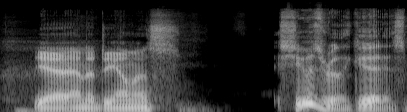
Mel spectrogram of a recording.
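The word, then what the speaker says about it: Ana de Armas: Anna de Armas. Yeah. Anna Diamas.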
